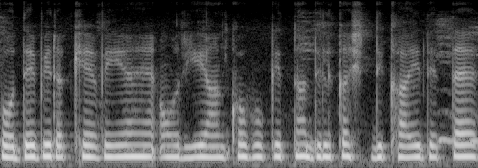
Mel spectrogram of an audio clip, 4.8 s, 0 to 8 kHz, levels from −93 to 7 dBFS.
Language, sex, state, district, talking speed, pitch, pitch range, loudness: Hindi, female, Delhi, New Delhi, 175 wpm, 205 Hz, 200-210 Hz, -14 LUFS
